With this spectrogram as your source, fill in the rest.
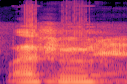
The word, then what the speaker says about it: waifu: A really exaggerated Japanese accent on the word wife. Waifu.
